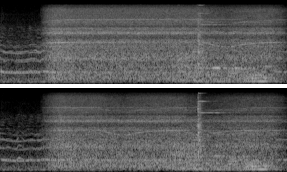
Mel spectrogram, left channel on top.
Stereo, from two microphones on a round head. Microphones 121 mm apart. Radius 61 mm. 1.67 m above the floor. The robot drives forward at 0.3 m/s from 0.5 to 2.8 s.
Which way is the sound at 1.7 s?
5° right (ahead or behind).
